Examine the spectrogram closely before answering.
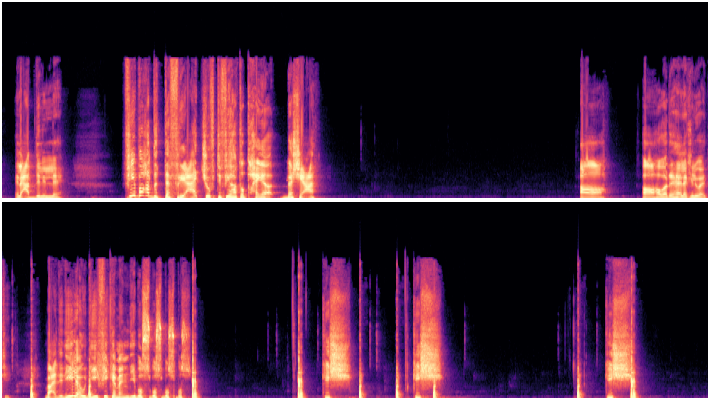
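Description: A man talks with animation close to a microphone, in bursts with pauses.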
